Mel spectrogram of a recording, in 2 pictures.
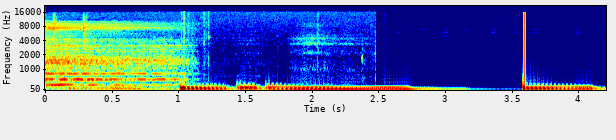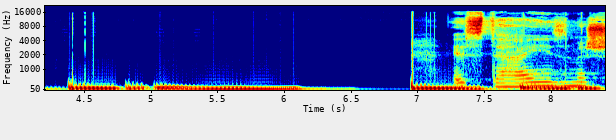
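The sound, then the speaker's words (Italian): A dark trip hop track in the Bristol sound style, built on slow, heavy bass throbs that pulse in repeating phrases, with sparse, brighter synth tones flaring up at the start and again near the end. “ricorda sicuramente le atmosfere più oscure del sound bristoliano, di quel sound bristoliano chiamato trip hop.”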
